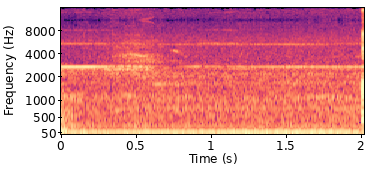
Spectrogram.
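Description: Quiet room tone: a faint steady low hum with light hiss, and no distinct event.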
